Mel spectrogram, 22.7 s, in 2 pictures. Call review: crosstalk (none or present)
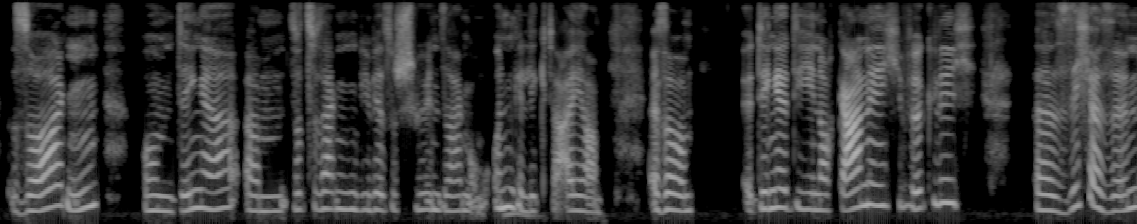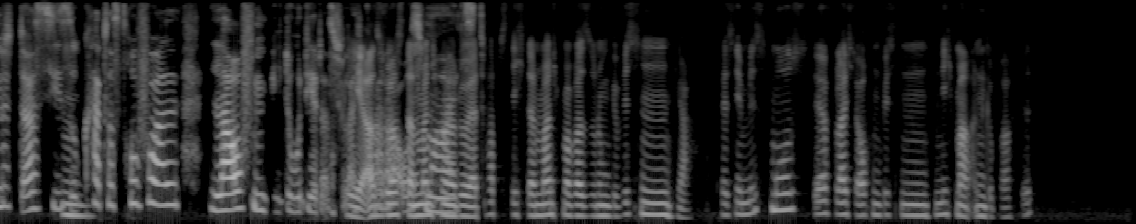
present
